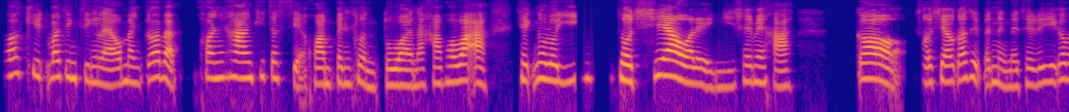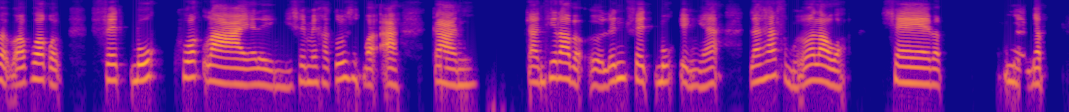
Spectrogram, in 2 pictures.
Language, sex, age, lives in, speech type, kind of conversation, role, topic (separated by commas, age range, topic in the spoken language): Thai, female, 35-39, Thailand, conversation, unstructured, none, เทคโนโลยีช่วยให้ชีวิตสะดวกขึ้น แต่ทำให้เราเสียความเป็นส่วนตัวหรือไม่?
